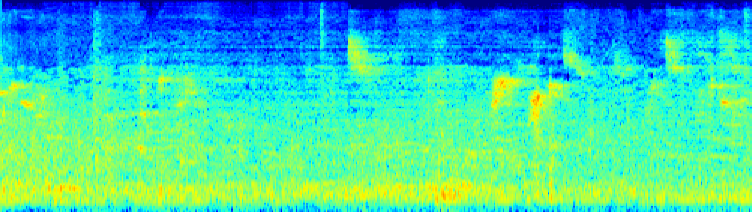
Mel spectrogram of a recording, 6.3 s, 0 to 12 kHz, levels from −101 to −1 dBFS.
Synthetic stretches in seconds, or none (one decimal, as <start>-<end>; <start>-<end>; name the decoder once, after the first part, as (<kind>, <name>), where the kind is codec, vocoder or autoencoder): 1.0-4.8 (codec, SNAC); 5.5-6.3

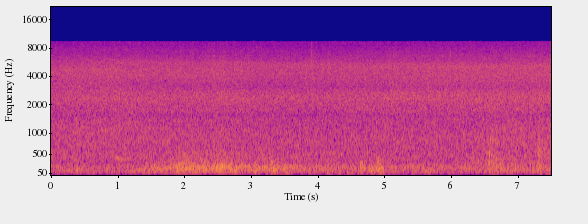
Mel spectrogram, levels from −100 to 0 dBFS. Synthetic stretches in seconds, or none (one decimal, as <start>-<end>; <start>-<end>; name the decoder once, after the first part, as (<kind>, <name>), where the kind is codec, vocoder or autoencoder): 0.0-7.5 (vocoder, BigVGAN v2)

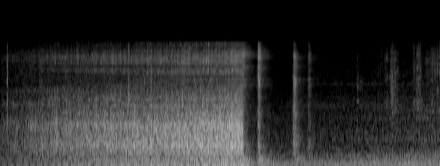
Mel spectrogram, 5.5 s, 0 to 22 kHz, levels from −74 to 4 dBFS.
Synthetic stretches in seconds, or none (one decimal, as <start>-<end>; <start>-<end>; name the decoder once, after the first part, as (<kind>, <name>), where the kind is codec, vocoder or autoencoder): 2.9-4.1 (vocoder, Vocos)

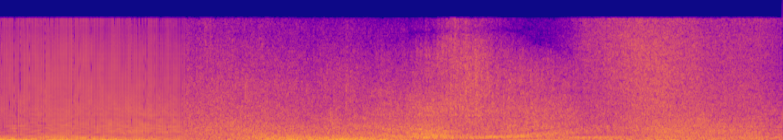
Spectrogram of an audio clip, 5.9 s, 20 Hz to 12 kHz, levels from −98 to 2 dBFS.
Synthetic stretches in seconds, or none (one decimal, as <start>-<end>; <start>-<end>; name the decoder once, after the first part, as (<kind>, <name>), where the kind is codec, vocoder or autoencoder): 0.0-1.4 (vocoder, BigVGAN v2)

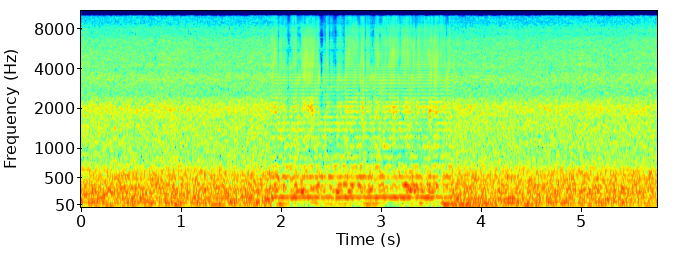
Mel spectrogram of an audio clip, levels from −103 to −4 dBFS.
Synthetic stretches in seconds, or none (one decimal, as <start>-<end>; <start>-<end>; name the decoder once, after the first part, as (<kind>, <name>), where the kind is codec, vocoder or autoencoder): 1.9-3.7 (vocoder, BigVGAN v2)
